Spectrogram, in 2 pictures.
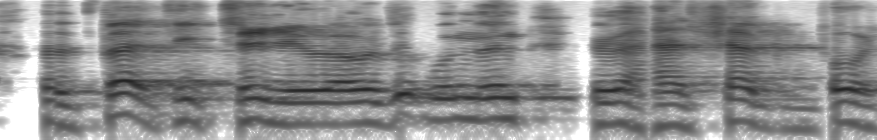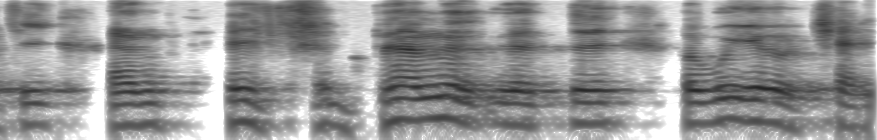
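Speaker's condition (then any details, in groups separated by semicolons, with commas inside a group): Cerebral palsy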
